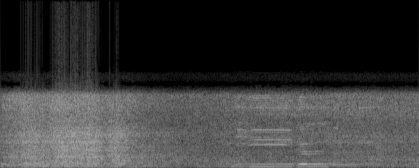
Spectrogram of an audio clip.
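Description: A man's voice holding one long sung note about two and a half seconds in, over a loud steady rushing noise that is strongest in the first second.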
